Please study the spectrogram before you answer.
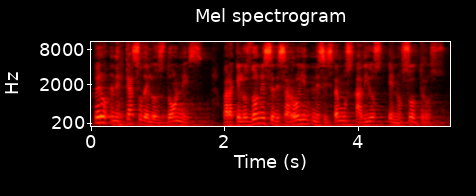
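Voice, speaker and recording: Mexican priest giving a homily, mellow easygoing voice, folksy, big reverb. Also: male voice, medium pitch, lively intonation, moderate pace, slight background noise. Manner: folksy preaching with jokes and rhetorical questions. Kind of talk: sermon.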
